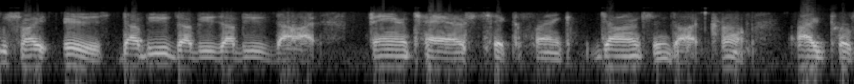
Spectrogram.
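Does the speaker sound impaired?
Yes: voice box damage from tracheostomy; fire at 30, medic's trach tube damaged voice box, traumatic brain injury, 1-2 week coma; about 35 years since injury, past therapy and psychiatrists; lasting physical voice challenge from damaged voice box.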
